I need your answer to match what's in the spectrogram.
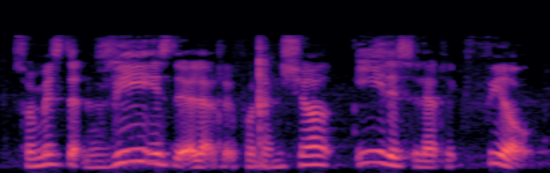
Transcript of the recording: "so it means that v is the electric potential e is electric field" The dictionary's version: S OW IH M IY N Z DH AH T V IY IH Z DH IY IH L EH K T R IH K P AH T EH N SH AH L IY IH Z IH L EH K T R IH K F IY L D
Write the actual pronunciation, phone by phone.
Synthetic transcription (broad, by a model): S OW M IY N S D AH T V IY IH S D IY IH L EH K T R IH K P AH T EH N SH AH L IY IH S IH L EH K T R IH K F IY L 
